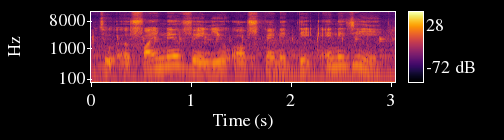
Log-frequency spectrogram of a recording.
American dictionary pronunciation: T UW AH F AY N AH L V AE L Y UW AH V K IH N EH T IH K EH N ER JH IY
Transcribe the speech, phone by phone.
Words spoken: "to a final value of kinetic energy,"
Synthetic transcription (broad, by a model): T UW AH F AY N AH L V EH L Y UW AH F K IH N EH T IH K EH N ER JH IY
